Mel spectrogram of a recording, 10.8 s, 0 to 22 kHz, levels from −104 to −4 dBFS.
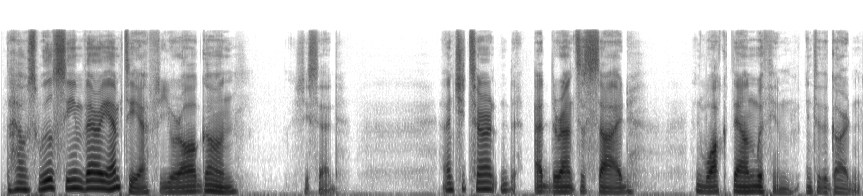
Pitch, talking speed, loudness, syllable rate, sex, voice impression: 110 Hz, 150 wpm, -19 LUFS, 4.8 syllables/s, male, masculine, adult-like, tensed, slightly weak, dark, soft, slightly halting, calm, slightly mature, friendly, reassuring, wild, lively, modest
